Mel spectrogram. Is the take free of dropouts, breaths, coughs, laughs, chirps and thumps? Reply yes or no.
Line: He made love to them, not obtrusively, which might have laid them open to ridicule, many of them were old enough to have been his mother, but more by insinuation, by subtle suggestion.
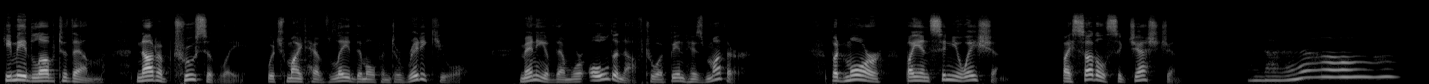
no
